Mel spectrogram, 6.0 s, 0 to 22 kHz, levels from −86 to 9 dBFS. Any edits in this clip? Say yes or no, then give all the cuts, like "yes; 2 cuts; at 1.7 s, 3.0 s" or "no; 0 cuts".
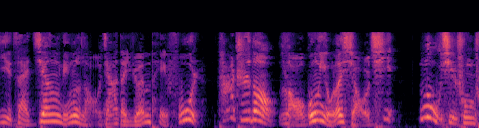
no; 0 cuts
